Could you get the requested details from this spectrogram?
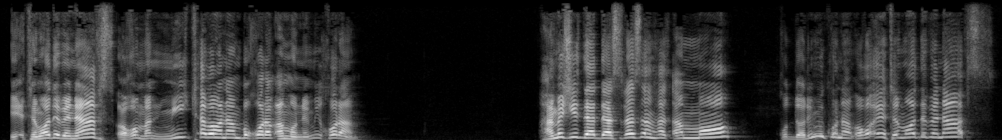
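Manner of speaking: loud, high-pitched proclamation of self-control; confident declaration. Acted. Strong person declaring they can eat but won't, confident declaration. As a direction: declare it forcefully, as a proud resolve.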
